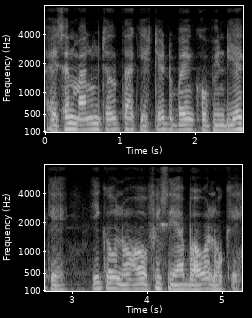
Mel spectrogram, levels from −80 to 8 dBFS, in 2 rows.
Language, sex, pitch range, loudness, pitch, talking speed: Bhojpuri, male, 120-135 Hz, -17 LUFS, 130 Hz, 170 wpm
